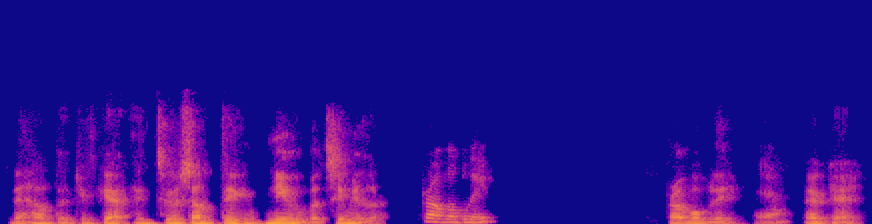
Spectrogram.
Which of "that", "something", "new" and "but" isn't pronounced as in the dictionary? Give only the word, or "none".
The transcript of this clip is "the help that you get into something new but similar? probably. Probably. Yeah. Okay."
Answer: none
